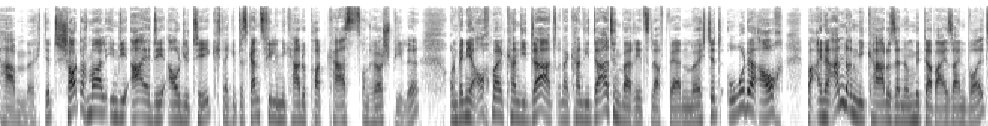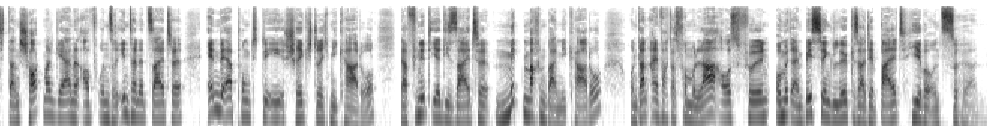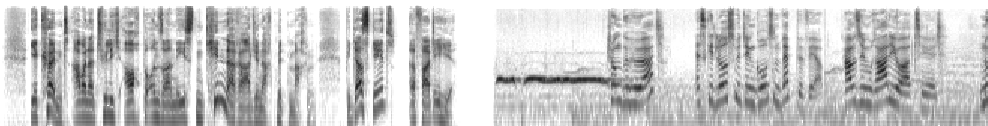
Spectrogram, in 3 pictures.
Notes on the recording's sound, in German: Fünf rätselwütige Kinder am Telefon.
